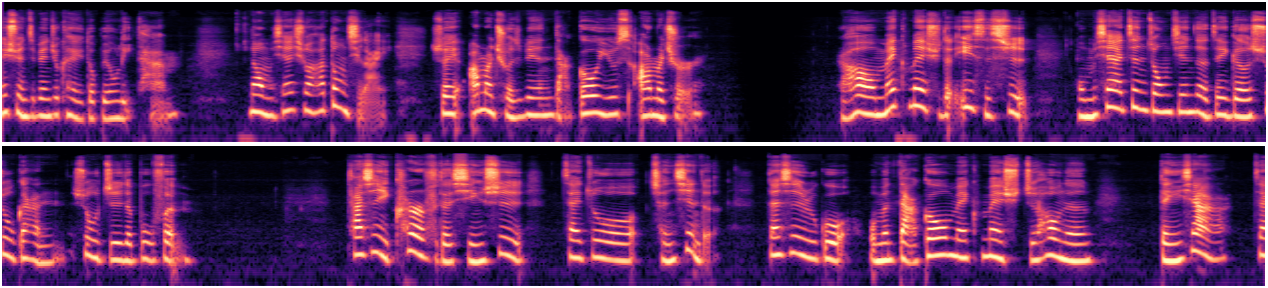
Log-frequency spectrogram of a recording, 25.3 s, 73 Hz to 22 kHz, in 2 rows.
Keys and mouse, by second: 9.1 click, 10.7-11.1 middle drag, 19.6-19.9 middle drag.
